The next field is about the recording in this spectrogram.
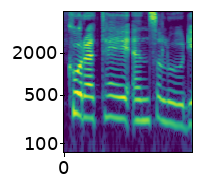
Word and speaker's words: Curate en Salud: Am I saying it right? Heal and Health? – Curate en Salud. Yes, yeah.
